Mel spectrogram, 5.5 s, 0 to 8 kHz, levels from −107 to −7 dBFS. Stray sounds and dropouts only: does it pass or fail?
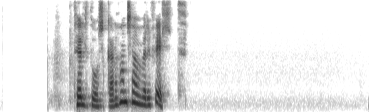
pass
